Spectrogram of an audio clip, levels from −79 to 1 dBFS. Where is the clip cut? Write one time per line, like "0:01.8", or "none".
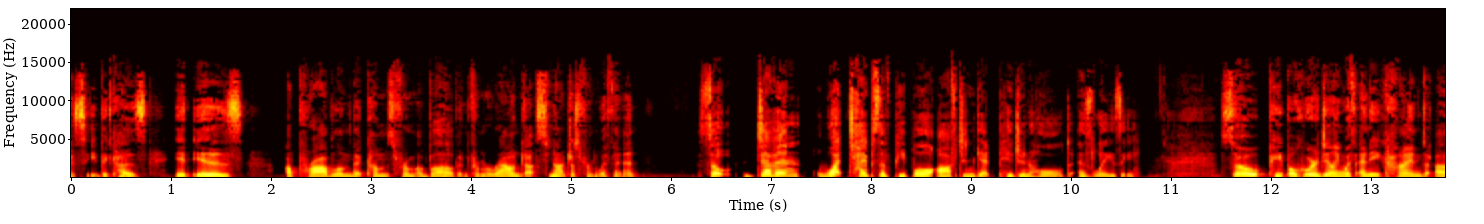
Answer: none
